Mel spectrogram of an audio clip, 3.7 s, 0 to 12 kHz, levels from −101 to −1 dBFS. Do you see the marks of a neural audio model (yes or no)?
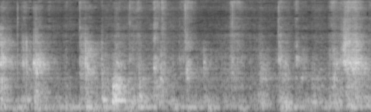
yes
